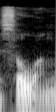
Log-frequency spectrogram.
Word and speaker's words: สรวง: เนี่ย ตัว เรา นี้ ส่วน ตัว ที่ 2 เนี่ย เรา เรือ ไม่ อ่าน นะ คะ ไม่ อาจ จะ ร่อย ไม่ อาจ จะ หลวง นะ คะ อ่าน ว่า สร้อย อ่าน สรวง นะ คะ อ่าน แค่ ตัว ที่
